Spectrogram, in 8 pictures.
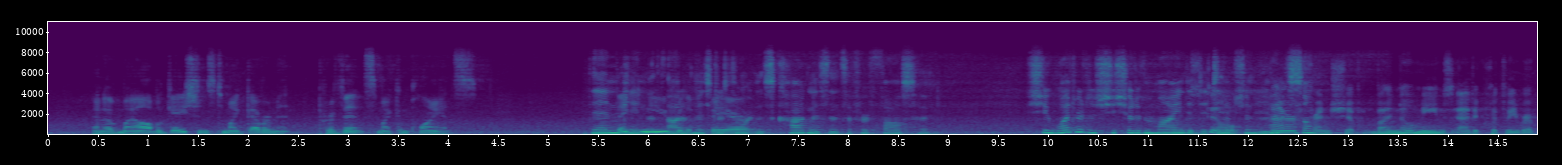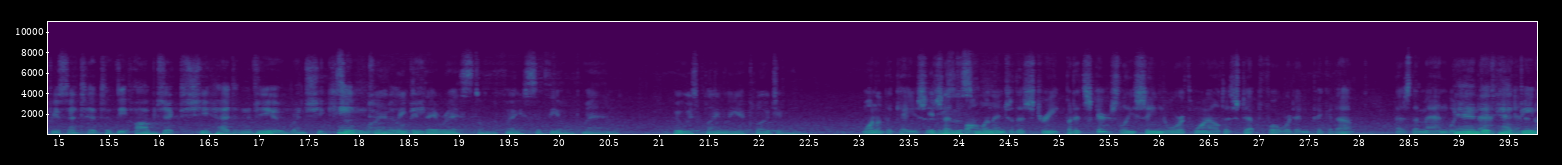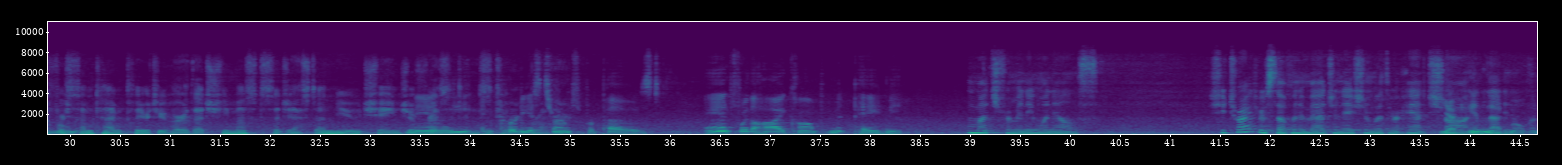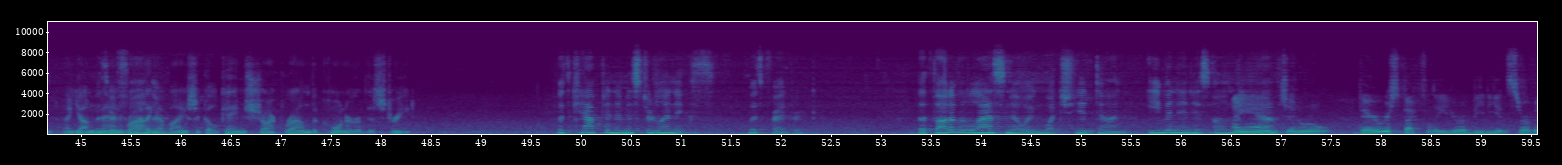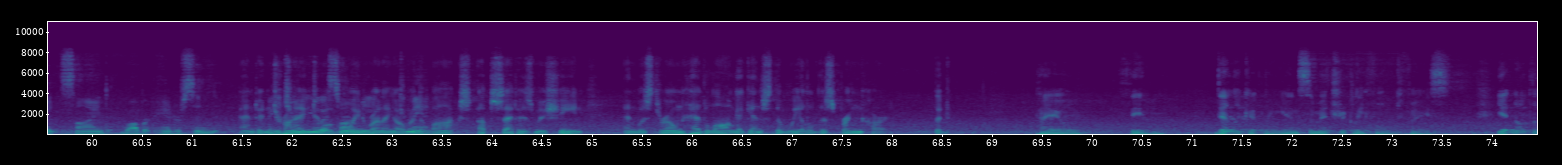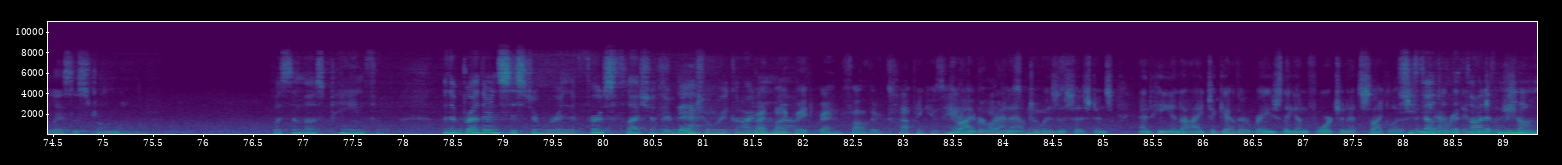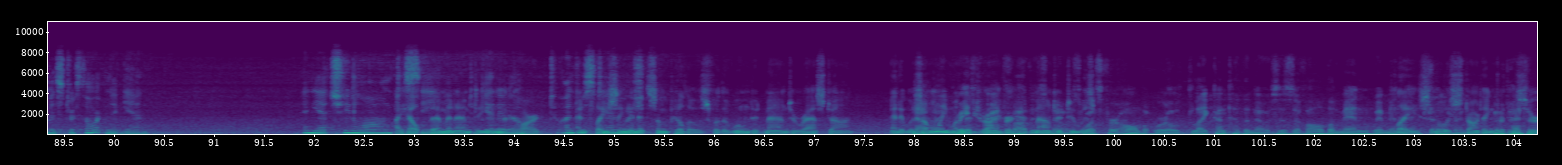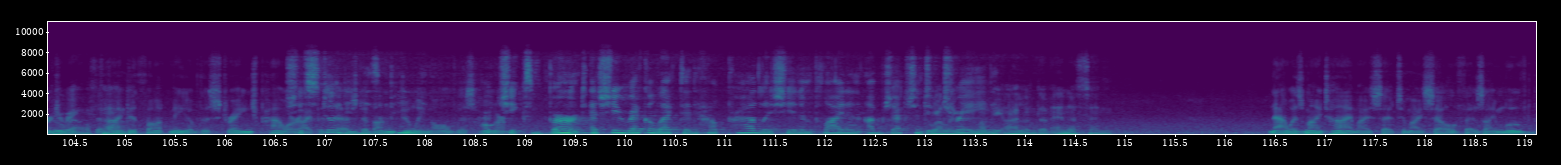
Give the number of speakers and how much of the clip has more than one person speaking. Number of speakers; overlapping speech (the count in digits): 5, about 24%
